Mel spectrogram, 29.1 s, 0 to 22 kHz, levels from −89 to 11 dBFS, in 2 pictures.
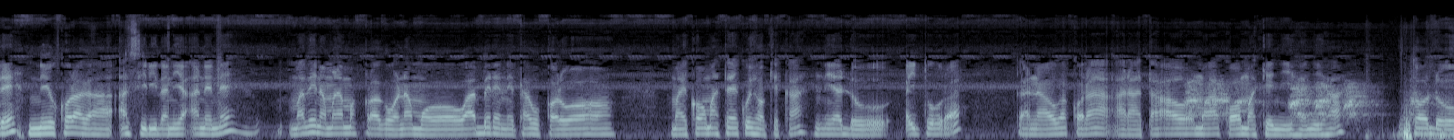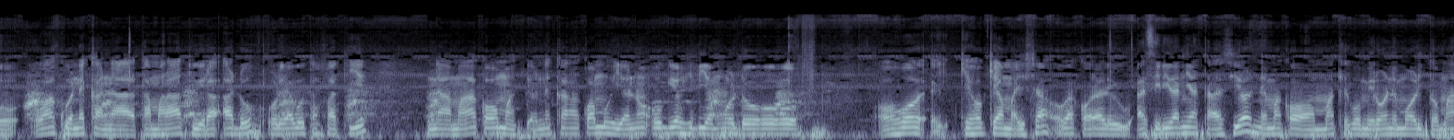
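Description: From start to finish the speech carries plainly audible HE-AAC compression, likely at a low bitrate around 24 kbps. The rebuilt treble makes s sounds gritty and metallic.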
